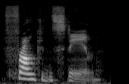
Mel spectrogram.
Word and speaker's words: Frankenstein: And, to dissociate himself from his ancestor, Frederick insists that his surname is pronounced Frankenstein. When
